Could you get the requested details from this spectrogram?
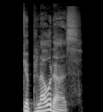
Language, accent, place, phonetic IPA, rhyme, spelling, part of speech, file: German, Germany, Berlin, [ɡəˈplaʊ̯dɐs], -aʊ̯dɐs, Geplauders, noun, De-Geplauders.ogg
- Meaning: genitive singular of Geplauder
